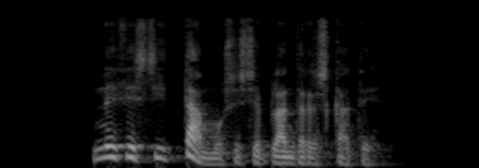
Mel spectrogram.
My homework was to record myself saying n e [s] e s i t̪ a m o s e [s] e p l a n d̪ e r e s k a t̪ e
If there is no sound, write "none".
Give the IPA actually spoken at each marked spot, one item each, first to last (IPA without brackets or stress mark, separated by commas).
θ, s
